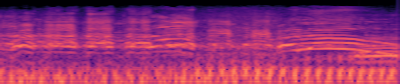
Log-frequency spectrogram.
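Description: Motorcycle engine running with a steady low rumble close to the microphone, while people call out, one voice rising and falling near the end.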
